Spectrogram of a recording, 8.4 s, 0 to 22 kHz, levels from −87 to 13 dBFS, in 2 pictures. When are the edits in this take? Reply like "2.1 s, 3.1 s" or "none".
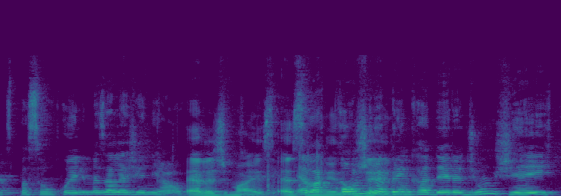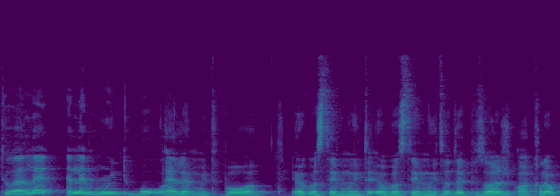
6.3 s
